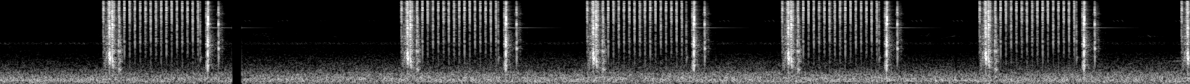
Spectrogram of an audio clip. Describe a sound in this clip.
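A dial ratchets with rapid clicks as it turns.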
